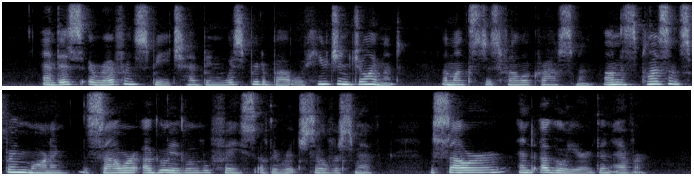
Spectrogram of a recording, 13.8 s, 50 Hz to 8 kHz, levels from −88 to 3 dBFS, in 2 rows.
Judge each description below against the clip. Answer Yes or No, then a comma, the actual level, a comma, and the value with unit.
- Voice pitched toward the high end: Yes, high, 210 Hz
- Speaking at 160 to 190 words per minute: No, average, 150 wpm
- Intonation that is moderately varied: Yes, average, 3.1 semitones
